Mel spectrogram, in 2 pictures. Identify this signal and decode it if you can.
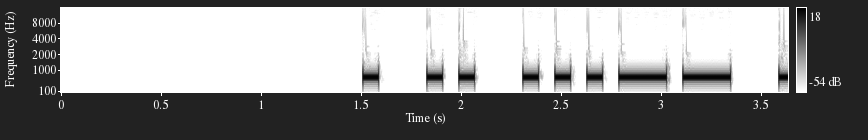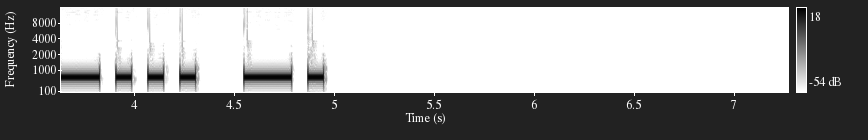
Morse code, heard as a keyed tone, about 15 wpm, 700 Hz. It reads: EI3BN
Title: DXCC-100 Call Signs - 5 Characters - Repeated 3x - 15wpm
